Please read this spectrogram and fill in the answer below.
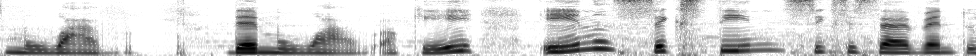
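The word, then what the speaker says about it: de Moivre: or abraham them okay we pronounce this as movav them okay in 1667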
